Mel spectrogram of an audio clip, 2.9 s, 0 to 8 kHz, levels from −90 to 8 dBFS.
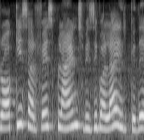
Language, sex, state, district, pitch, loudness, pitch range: Tamil, female, Karnataka, Bangalore, 280 Hz, -13 LUFS, 265-310 Hz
